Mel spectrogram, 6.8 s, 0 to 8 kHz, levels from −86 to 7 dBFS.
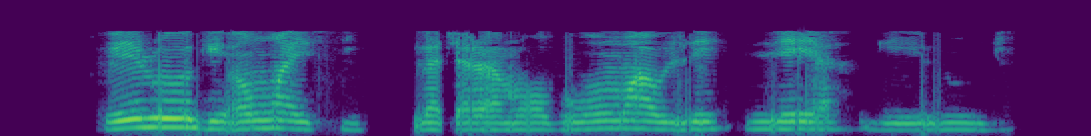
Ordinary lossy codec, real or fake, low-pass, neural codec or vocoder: AAC, 16 kbps; fake; 7.2 kHz; codec, 16 kHz, 8 kbps, FreqCodec, larger model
